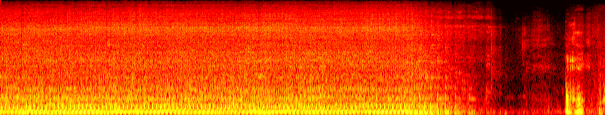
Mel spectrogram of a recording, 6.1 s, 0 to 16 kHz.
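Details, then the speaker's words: Kazuma Falcon 150cc quad, about 10 years old, first start, fuel still leaking. A small single holds a fast, steady idle for about four seconds, then drops away. Idle is set very high on the screwdriver and the mixture needs adjusting. "she's running. Still idling very high on my screwdriver."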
